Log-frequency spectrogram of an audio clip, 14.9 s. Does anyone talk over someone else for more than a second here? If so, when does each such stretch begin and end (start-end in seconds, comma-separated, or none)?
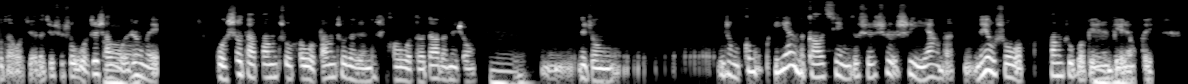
none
